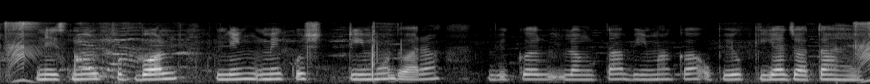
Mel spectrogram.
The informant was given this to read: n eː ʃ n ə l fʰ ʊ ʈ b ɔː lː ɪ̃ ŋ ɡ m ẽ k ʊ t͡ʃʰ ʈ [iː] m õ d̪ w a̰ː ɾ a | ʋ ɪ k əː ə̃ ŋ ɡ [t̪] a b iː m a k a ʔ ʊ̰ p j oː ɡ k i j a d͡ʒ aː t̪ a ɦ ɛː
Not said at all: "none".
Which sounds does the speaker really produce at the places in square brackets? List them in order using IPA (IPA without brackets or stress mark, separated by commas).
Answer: iː, t̪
